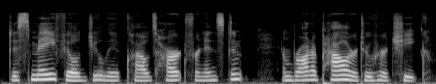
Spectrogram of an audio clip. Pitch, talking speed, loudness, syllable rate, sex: 195 Hz, 205 wpm, -17 LUFS, 5.4 syllables/s, female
